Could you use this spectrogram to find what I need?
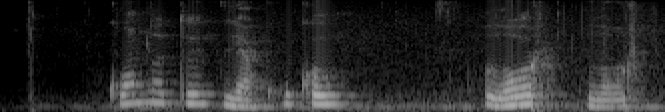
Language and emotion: Russian, neutral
